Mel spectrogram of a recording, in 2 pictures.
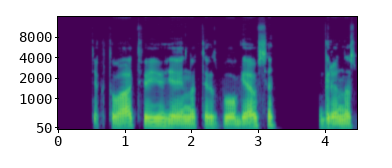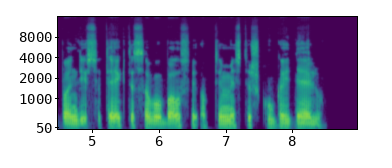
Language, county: Lithuanian, Marijampolė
